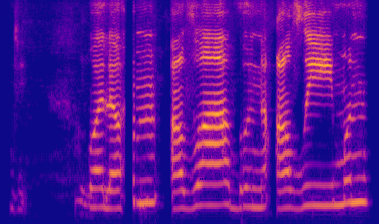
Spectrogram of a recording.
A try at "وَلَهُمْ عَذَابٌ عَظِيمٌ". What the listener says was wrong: عظا نہیں، عذا، ذال باریک. ہاں ذال باریک ذا موٹا.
